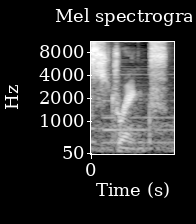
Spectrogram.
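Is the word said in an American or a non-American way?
American. It is said in an American way. The speaker calls it wrong. "not strength. Strength is the American way to say it"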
